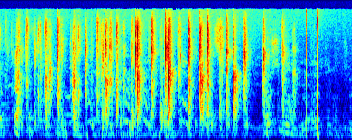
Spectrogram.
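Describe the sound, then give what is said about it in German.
A burst of hand clapping, rapid and a little uneven, keeps going for several seconds before ending on one sharp, loud clap followed by quiet. “Ich darf trotzdem klatschen”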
